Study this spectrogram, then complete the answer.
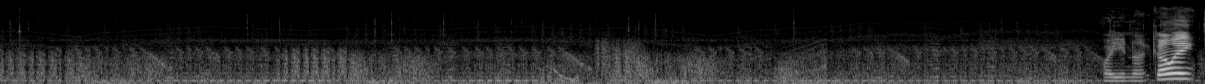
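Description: Video game laser shots zap rapidly, over and over.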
